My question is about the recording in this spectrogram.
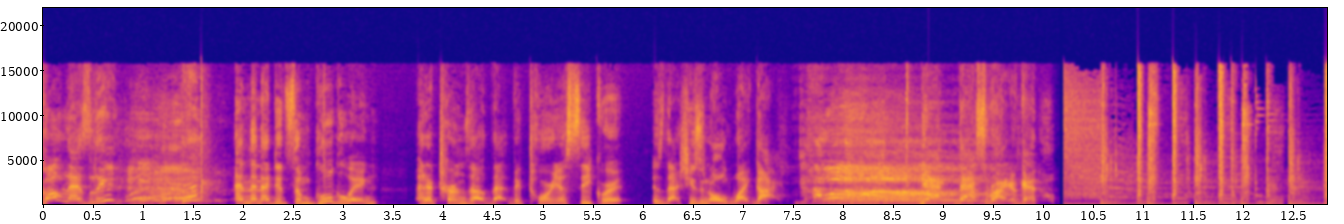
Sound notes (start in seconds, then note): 7.7 audience ohs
